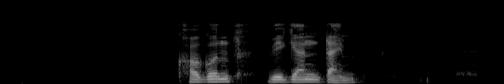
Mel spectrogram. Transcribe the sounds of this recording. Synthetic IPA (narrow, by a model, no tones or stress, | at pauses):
kʰʌɡolbiɡjanʈajm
